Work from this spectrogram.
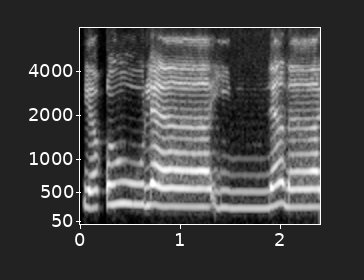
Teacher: नून पे गुन्ना ज़मानी हो रहा है, एक अलिफ के बराबर रुकेंगे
